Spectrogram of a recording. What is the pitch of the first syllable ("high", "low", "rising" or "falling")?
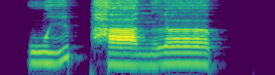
rising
